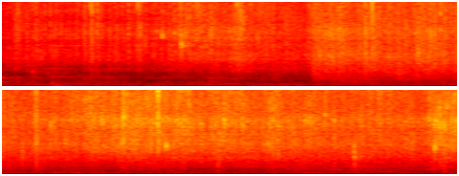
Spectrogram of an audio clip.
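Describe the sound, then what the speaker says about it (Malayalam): Marinated chicken frying in hot oil in a frying pan, giving a continuous hissing sizzle that grows denser partway through and stays steady, quiet and close. "നമുക്ക് മാറിനേറ്റ് ചെയ്ത ചിക്കൻ നമുക്ക് ഫ്രൈ ചെയ്തെടുക്കാം. ഫ്രൈ പാൻ വെച്ചിട്ടുണ്ട്. എണ്ണ ചൂടാവുന്നു. നമുക്ക് ചിക്കൻ ഇട്ട് കൊടുക്കാം."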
